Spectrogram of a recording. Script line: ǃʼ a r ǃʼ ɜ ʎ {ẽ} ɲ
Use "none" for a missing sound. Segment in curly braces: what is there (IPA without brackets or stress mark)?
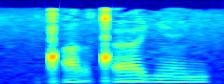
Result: ẽ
